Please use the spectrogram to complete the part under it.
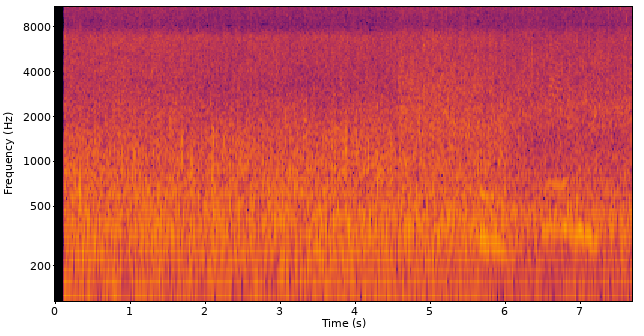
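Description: Water rushes and splashes loudly over rocks close by.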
